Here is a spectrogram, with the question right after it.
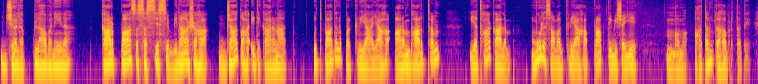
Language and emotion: Sanskrit, fearful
